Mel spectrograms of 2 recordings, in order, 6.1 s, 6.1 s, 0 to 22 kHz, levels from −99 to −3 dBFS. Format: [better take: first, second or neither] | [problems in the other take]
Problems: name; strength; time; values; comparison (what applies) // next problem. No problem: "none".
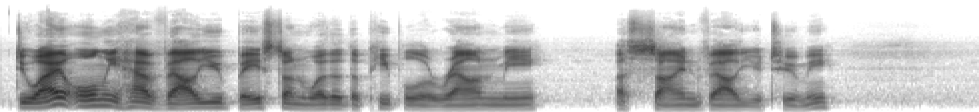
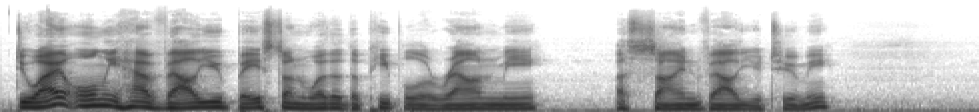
second | thin; very; fading below 400 Hz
